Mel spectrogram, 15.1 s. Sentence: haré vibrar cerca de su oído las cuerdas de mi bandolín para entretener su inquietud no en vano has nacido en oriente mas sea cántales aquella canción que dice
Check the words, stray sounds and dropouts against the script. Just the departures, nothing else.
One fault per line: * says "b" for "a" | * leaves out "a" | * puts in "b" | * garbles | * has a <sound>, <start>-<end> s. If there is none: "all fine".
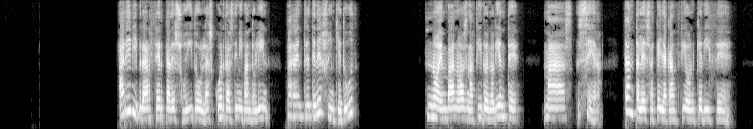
all fine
